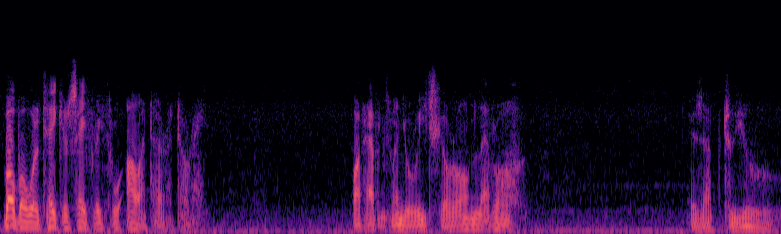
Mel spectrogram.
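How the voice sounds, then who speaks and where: An actor playing a grave, weary leader of shipboard outcasts in 1950s radio drama, measured and solemn in delivery. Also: male voice, very deep voice, background noise. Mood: resolute. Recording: muffled, dull 1950s radio recording.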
